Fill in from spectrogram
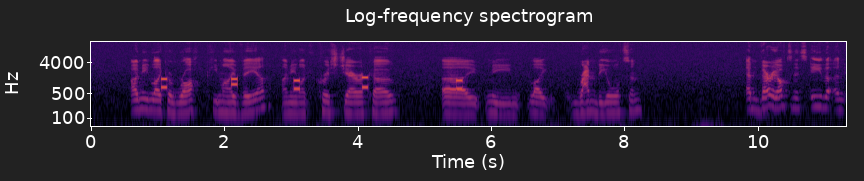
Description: DTMF, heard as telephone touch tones, dialled by hand, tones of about 90 ms, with speech in English. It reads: 5 0 1 6 1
